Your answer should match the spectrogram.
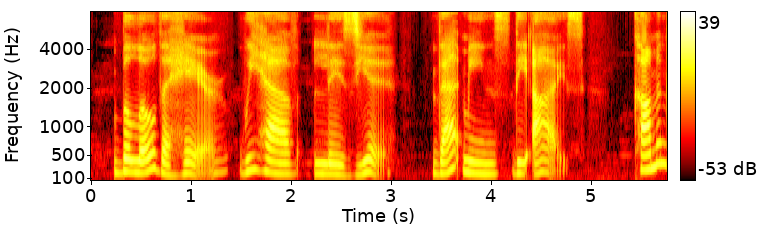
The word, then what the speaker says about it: les yeux: One eye is l'œil, but two are les yeux. Just remember the Z-U-E sound for the plural.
